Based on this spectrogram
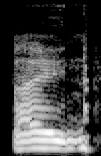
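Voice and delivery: put-on a touch of a gruff old orc. A narrator's reading. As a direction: call his name, gruff and weathered. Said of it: "said a gruff voice".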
